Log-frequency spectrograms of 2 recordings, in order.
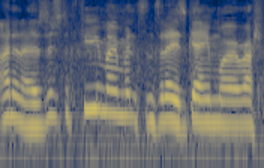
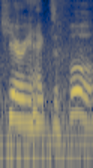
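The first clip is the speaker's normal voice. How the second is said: plain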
